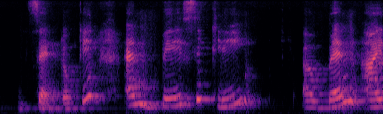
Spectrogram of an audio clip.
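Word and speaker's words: ß: is new to german is uh called as set and as i said it looks like a beta symbol okay and it's pronounced as s set okay and basically when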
